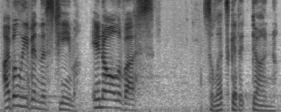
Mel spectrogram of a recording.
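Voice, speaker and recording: Resolute squad leader in reverberant hall. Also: female voice, low voice, animated, a little hiss or hum. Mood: resolute, commanding. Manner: firm, measured, commanding. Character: resolute squad leader giving battle orders. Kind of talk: video game cutscene acting. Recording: long reverb, music behind.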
